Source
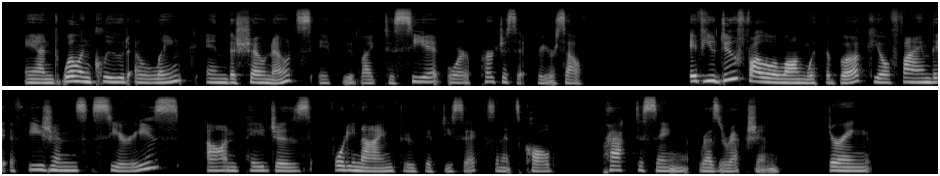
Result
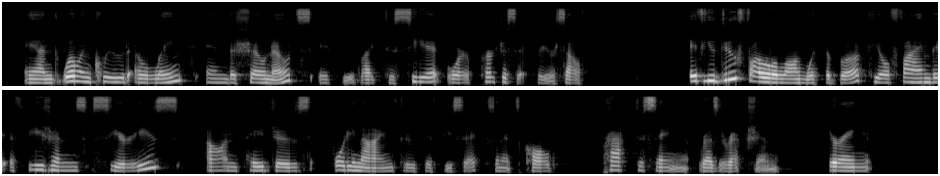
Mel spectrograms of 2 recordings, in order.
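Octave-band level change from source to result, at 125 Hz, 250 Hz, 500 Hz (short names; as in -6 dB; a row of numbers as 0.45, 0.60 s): -1.5, +6.0, +10.5 dB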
